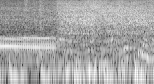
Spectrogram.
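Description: A man's drawn-out hesitation sound, a held "uhh" at a steady, slightly falling pitch for about a second, over a steady hiss of background noise.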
